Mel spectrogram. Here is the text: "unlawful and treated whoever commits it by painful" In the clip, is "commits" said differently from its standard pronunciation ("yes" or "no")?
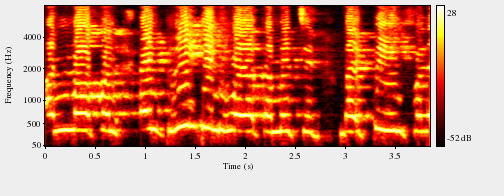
yes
